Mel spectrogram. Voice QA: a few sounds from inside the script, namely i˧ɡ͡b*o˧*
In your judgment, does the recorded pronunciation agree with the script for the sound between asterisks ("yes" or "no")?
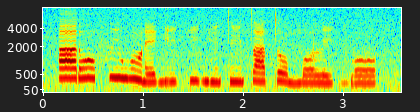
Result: no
